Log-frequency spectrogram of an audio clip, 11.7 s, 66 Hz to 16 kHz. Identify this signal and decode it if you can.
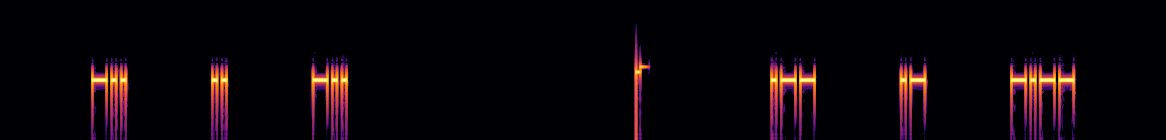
Morse code, heard as a keyed tone, about 25 wpm, spaced as for 9 wpm, 700 Hz. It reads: DID WAY
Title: 6x Character Spacing - Top 200 Words - 25wpm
